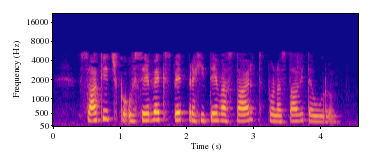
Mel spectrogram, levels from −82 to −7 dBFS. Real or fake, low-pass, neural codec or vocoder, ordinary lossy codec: real; 5.4 kHz; none; MP3, 24 kbps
